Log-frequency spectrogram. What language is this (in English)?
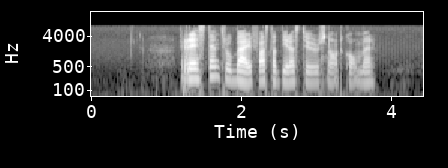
Swedish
